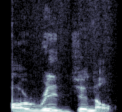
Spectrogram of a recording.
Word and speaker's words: original: So from origin, we add an AL, and then the pronunciation changes to original.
